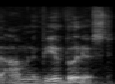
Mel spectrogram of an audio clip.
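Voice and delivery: ordinary talk, nothing marked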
